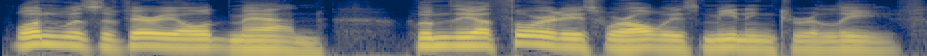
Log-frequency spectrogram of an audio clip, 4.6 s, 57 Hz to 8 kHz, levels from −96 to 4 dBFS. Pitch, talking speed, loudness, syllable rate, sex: 125 Hz, 180 wpm, -16 LUFS, 5.8 syllables/s, male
